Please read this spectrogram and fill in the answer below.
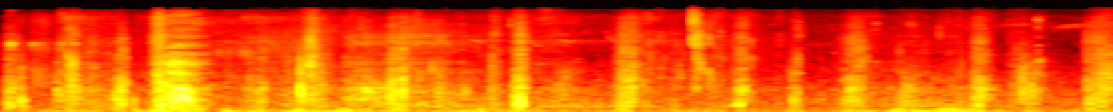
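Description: Irregular light clicks and rustles: a puppy padding away over dry fallen leaves while chopsticks tap on a plate, with one brief louder sound just under a second in.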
